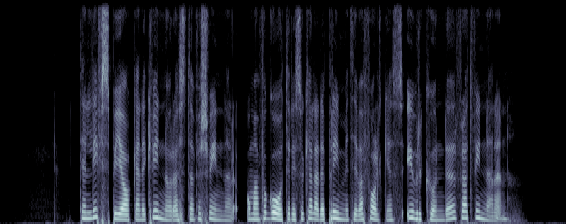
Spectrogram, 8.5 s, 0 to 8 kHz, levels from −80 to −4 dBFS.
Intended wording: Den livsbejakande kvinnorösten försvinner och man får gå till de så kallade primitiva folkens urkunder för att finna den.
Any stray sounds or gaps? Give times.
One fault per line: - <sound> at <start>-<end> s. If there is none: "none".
none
